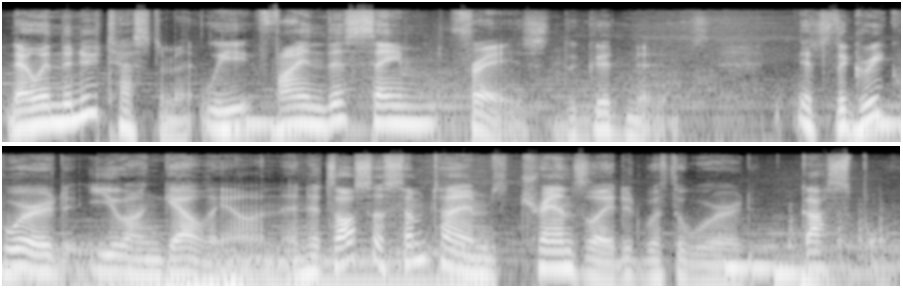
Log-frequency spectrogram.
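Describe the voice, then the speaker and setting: A man co-hosts an educational Bible video series as an explainer, delivering scripted yet conversational explanations with emphatic phrasing. His voice is mid-range and sing-song at normal speed, over a clear music bed in the background.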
